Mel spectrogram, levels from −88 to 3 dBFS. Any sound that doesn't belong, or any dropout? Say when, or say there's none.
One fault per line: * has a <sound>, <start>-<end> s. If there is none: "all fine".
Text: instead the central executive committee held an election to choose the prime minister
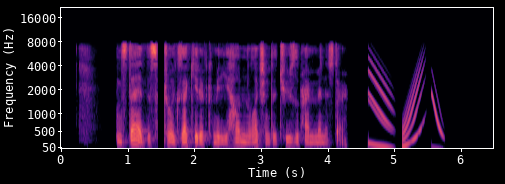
* has a dropout, 1.4-1.5 s
* has a chirp, 4.6-5.8 s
